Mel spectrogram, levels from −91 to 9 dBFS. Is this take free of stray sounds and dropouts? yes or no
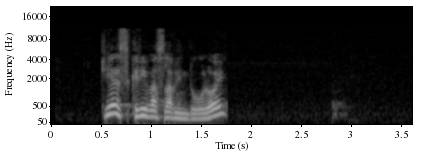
yes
